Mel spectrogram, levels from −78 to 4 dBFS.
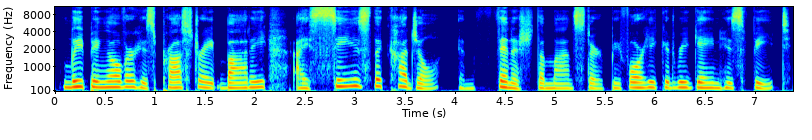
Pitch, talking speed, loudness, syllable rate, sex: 195 Hz, 155 wpm, -20 LUFS, 4.9 syllables/s, female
